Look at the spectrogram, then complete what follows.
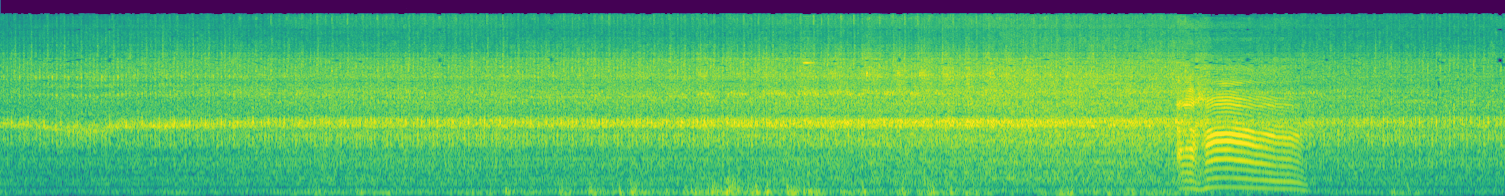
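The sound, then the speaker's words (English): A car engine idles steadily, a constant low rumble with a faint whine on top, running normally, and near the end a man briefly says something over it. “Or even can you listen to the sound of the engine?”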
